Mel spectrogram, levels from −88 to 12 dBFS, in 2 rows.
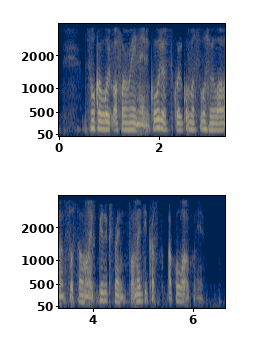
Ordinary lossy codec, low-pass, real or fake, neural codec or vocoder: MP3, 24 kbps; 3.6 kHz; fake; autoencoder, 44.1 kHz, a latent of 192 numbers a frame, MeloTTS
